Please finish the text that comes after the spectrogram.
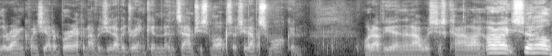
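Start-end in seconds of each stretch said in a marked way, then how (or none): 7.3-8.3 full-throated, very high top-of-voice holler. Retelling calling out to a woman at the taxi rank: retelling a shout at top volume. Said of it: "top of my voice".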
